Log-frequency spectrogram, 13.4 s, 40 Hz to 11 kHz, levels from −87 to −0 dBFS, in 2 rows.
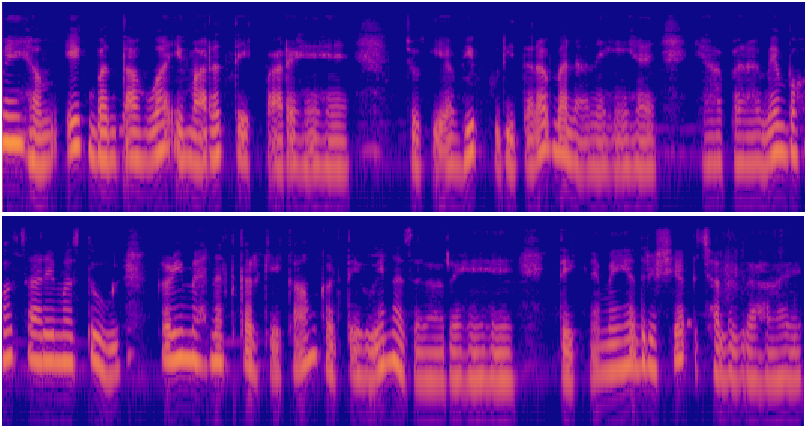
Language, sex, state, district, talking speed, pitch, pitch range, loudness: Hindi, female, Bihar, Kishanganj, 195 wpm, 180 Hz, 145-210 Hz, -37 LUFS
